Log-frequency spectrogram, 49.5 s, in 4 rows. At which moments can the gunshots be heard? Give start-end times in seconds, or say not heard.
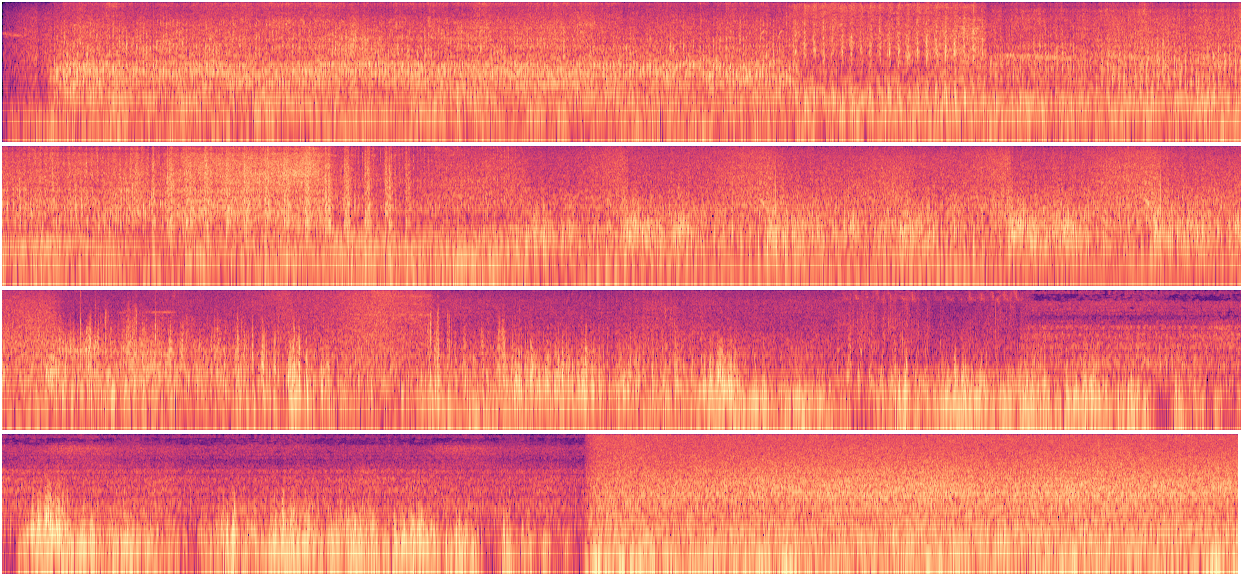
13.8-16.5.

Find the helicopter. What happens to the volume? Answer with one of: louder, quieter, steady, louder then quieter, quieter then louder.
quieter.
